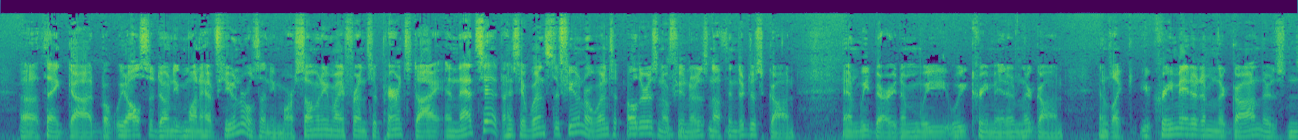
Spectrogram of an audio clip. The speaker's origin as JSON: {"language": "English", "country": "Ireland", "said": "I'm Irish."}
